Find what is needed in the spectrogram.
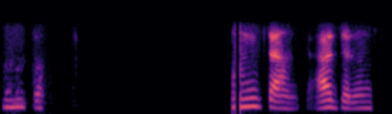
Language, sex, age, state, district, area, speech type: Nepali, female, 18-30, West Bengal, Kalimpong, rural, conversation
